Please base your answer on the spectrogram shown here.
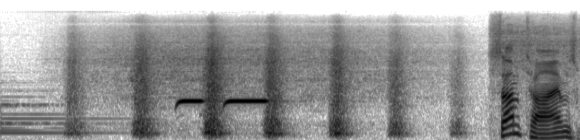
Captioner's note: train engine chugging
